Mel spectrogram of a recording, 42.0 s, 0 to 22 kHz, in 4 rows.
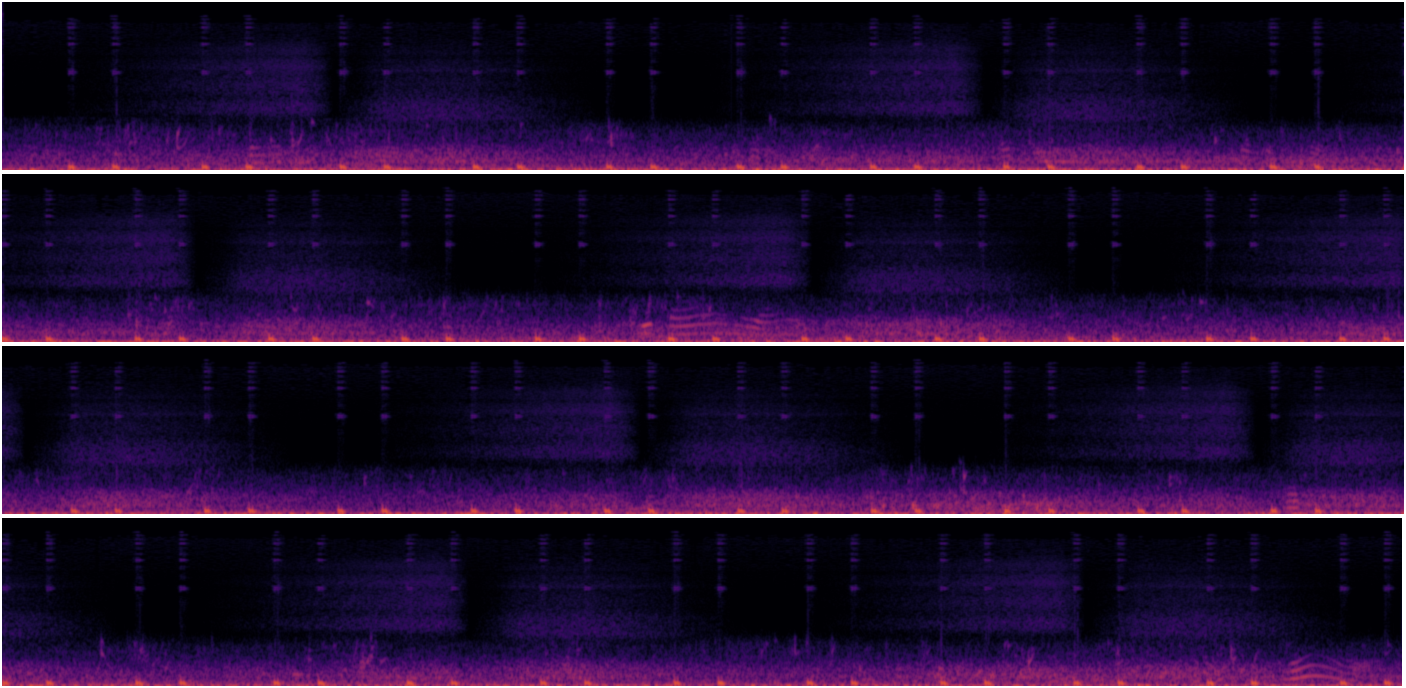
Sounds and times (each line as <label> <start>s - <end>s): heart beat at 60 bpm 0.0s - 42.0s
recording of my breathing 0.0s - 42.0s
underwater sounds 0.0s - 42.0s
muffled sound of a female voice reading a story 1.6s - 3.0s
muffled sound of a female voice reading a story 7.5s - 8.5s
muffled sound of a female voice reading a story 15.1s - 16.6s
muffled sound of a female voice reading a story 30.6s - 31.2s
muffled sound of a female voice reading a story 40.9s - 42.0s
